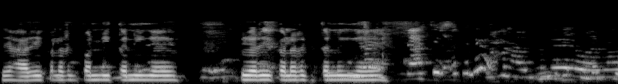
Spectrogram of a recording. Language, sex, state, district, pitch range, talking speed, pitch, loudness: Hindi, female, Uttar Pradesh, Budaun, 205-325 Hz, 135 wpm, 210 Hz, -19 LUFS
